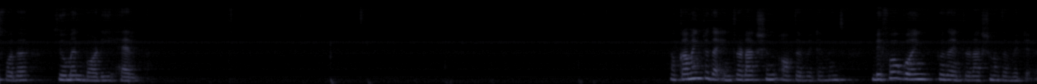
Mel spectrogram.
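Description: A woman speaks calmly into a microphone, pausing now and then.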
